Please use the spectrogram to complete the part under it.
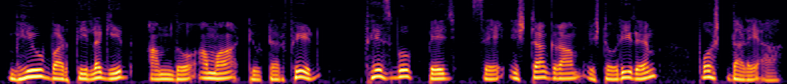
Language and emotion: Santali, neutral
